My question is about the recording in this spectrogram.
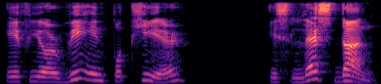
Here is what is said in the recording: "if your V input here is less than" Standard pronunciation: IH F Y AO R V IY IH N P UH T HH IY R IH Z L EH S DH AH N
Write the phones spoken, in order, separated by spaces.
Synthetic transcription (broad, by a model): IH F Y AO R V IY IH N P UH T HH IY R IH S L EH S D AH N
